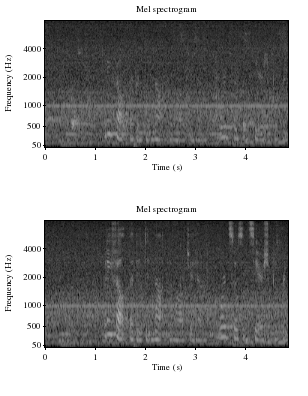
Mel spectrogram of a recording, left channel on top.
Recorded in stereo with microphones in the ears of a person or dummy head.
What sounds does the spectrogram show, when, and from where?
1.2 s a woman speaking: 80° right, 2.5 m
